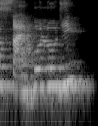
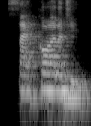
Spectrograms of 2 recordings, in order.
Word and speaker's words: psychology: This is not psychology, this is psychology. One more time, repeat after me. Psychology, it's logy, psychology.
